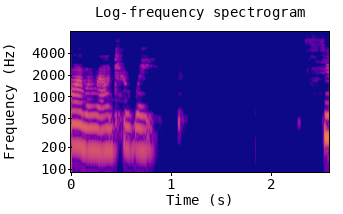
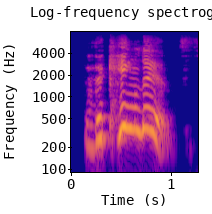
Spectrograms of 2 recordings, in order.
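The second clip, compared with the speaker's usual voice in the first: loud, slow, ringing announcement; a prince calling out to the crowd that the king lives; 7 semitones higher, 12 dB louder, much slower than usual. Acted. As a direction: proclaim it across the crowd with relief.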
